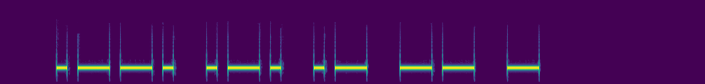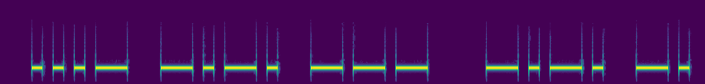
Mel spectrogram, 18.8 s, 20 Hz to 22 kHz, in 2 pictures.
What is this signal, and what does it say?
Morse code, heard as a keyed tone, about 8 wpm, 800 Hz. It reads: PRAMT VCOCN
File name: LEZIONI / 6 PKX0 / 6 P 8wpm 3025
